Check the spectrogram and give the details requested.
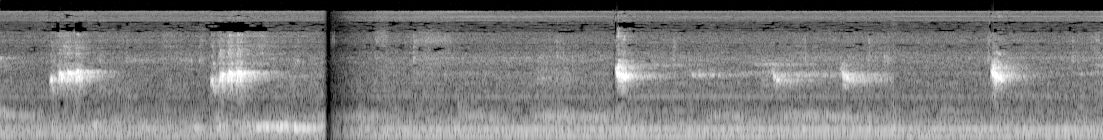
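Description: A goldfinch gives two short buzzy twitters, then a handful of bright, clipped chirps spaced about a second apart. A low indoor hum runs underneath.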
